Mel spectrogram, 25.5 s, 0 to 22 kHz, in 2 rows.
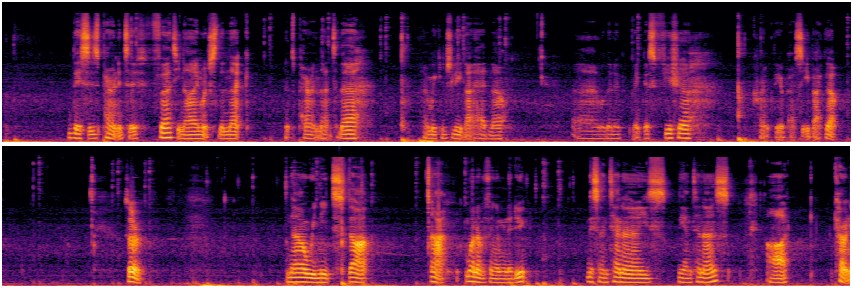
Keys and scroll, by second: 6.0 BackSpace, 11.1 t, 17.0 space, 17.8 v, 18.1 space, 20.7 space.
